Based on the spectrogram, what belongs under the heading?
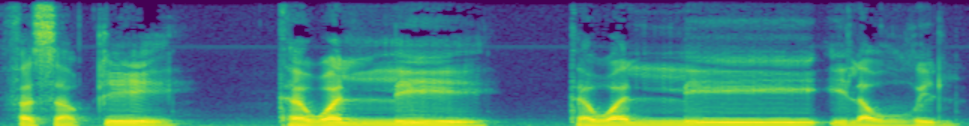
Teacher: in imala, it's halfway between an aliful mad and ya'ul mad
